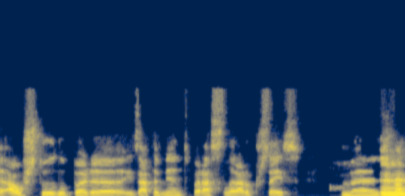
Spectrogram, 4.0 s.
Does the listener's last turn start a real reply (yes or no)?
yes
